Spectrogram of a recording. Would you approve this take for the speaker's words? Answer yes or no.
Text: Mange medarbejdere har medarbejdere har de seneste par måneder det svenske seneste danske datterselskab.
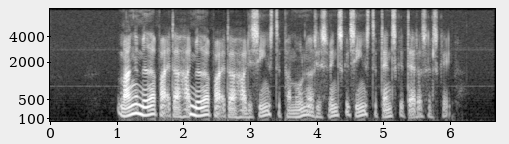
yes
